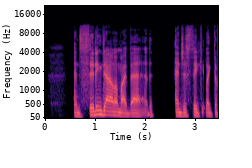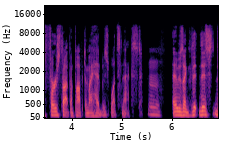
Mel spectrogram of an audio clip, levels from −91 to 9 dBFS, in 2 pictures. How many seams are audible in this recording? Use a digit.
1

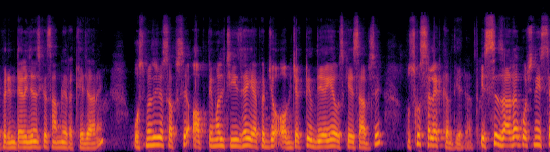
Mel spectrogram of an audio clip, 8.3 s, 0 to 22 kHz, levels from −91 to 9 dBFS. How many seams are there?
1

